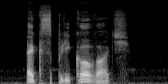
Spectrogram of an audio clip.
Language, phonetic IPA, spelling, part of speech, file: Polish, [ˌɛksplʲiˈkɔvat͡ɕ], eksplikować, verb, Pl-eksplikować.ogg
